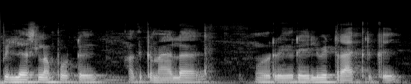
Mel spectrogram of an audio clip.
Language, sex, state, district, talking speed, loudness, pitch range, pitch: Tamil, male, Tamil Nadu, Nilgiris, 115 wpm, -18 LUFS, 100-110 Hz, 105 Hz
